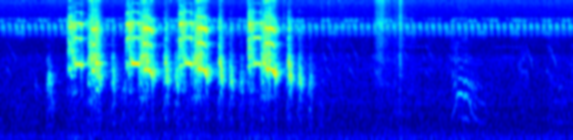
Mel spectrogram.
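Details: Female partridge, called teetar, giving loud raspy squawks in a quick run of about five notes over two and a half seconds, then quiet with a faint distant chirp.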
